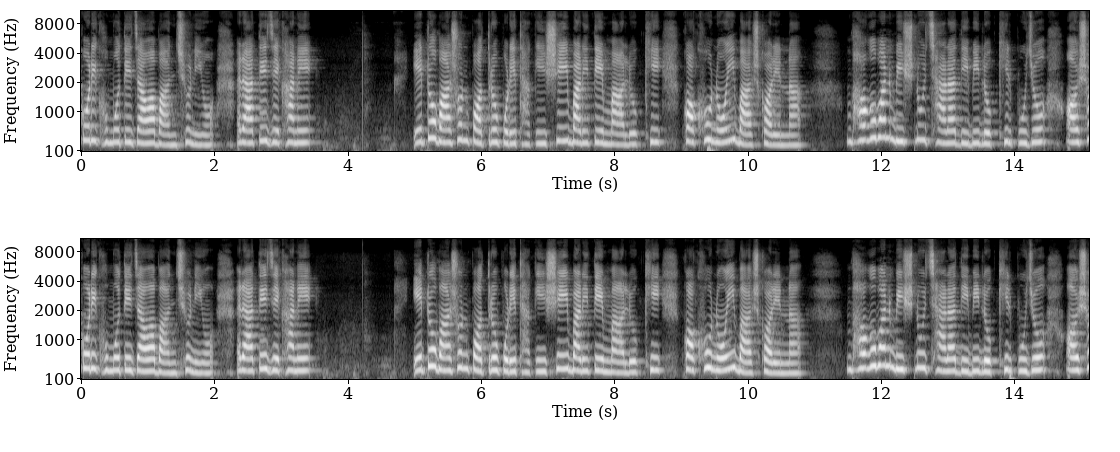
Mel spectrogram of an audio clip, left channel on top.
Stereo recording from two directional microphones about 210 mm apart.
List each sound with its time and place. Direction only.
0.3 s a woman's voice: centre (ahead or behind)
3.2 s a woman's voice: 30° left (ahead or behind)
4.9 s a woman's voice: 5° right (ahead or behind)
